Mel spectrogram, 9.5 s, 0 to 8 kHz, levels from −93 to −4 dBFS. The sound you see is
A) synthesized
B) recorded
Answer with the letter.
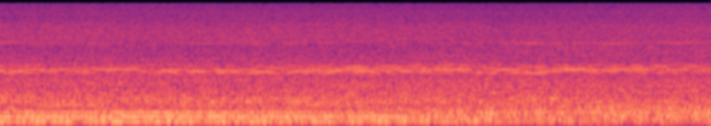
B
